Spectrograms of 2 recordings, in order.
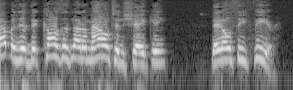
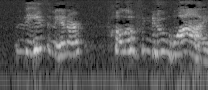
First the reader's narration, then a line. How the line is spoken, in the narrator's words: Others mocking said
